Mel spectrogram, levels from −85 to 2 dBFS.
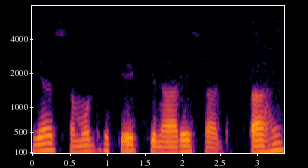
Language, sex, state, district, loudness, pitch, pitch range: Hindi, male, Uttar Pradesh, Hamirpur, -23 LUFS, 115 Hz, 105-130 Hz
